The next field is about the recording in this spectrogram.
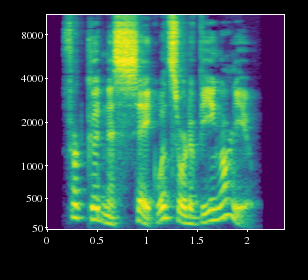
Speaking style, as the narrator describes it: exclaimed

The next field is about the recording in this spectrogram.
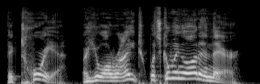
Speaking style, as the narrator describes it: I asked urgently

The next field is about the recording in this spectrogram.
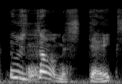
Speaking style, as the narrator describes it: said Harry angrily

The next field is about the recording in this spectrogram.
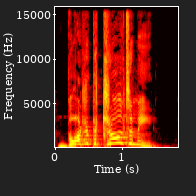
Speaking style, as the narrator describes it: One of the heroes shouted

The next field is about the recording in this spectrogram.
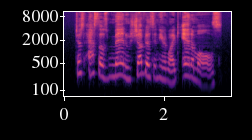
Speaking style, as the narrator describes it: the frizzy-haired one cried out

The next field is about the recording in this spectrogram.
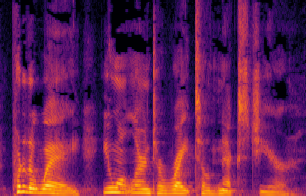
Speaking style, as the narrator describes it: snarled

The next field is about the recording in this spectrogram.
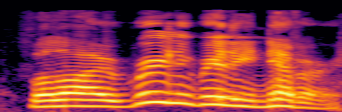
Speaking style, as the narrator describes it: said the large and growly bear

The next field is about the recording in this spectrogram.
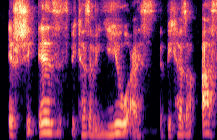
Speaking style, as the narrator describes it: I snapped

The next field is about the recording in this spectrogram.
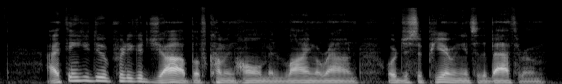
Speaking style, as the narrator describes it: she says

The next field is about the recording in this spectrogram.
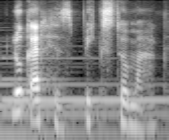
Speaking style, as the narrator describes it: said, chuckling

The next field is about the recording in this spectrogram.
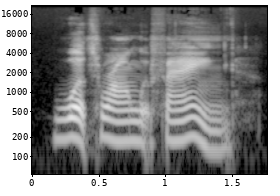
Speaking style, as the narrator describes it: asked

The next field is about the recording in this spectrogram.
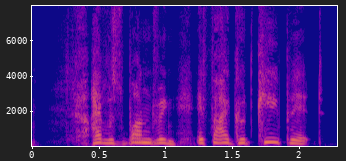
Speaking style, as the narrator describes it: said breathlessly

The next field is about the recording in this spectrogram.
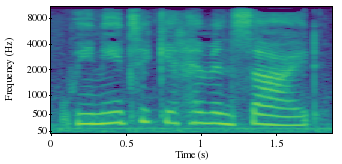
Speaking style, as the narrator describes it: Ochako said quietly

